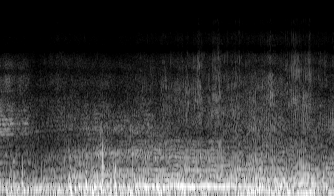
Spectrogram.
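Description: Race car engine running at a steady, constant speed, its note holding level for several seconds.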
